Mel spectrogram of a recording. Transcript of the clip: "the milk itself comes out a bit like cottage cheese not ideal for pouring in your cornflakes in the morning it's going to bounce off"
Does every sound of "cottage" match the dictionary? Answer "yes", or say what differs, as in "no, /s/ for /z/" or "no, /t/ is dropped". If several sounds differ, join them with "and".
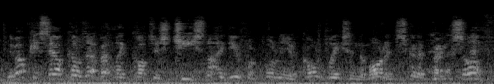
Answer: no, /z/ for /dʒ/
